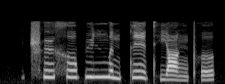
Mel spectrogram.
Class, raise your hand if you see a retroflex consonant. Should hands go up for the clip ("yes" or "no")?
yes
